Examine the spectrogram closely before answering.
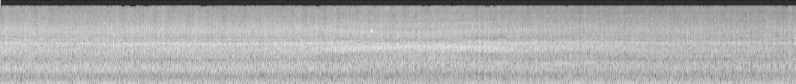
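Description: A rotary tiller churns through soil with a rattling grind.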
